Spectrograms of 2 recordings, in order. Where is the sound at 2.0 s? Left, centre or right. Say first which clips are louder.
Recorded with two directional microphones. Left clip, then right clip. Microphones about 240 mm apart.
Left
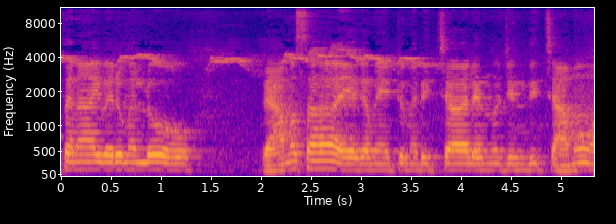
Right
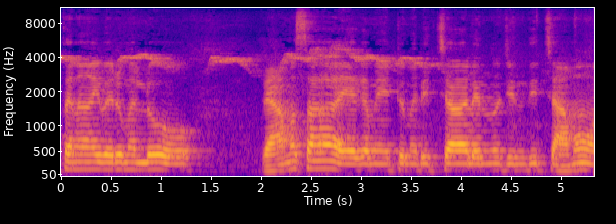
Right 4 dB; centre.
